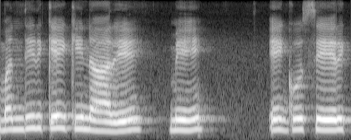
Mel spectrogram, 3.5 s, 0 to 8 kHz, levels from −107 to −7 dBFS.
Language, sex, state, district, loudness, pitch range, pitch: Surgujia, female, Chhattisgarh, Sarguja, -15 LUFS, 220-235 Hz, 230 Hz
